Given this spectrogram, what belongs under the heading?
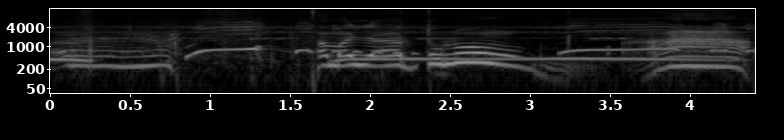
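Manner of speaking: high strained calls for help; high frightened calls to Amaya; desperate cry for help. Real, not acted. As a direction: call out desperately for rescue.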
